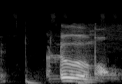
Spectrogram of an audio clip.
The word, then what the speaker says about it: Lumon: ルモンって読むの？ L-U-M-O-N って。 – ルーモン。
